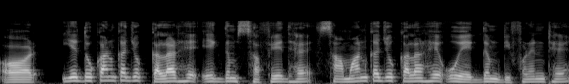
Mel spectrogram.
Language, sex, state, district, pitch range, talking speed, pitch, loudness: Hindi, male, Bihar, Kishanganj, 125-150 Hz, 180 wpm, 140 Hz, -22 LUFS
